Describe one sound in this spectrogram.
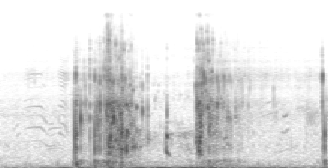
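Water rushes and bubbles, heard muffled underwater.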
